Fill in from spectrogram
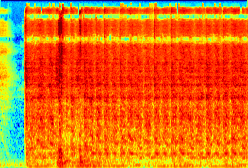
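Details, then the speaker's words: Carbureted cab-over van conversion engine fed from a half-gallon fuel can, battery getting weak. The starter turns it over steadily but it never fires; no fuel is being pumped, and the owner suspects a clogged filter. "come on pick up some gas baby like that battery's getting a little weak"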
